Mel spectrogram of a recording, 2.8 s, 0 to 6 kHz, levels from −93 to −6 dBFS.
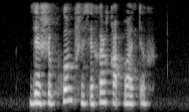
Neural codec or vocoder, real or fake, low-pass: none; real; 5.4 kHz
